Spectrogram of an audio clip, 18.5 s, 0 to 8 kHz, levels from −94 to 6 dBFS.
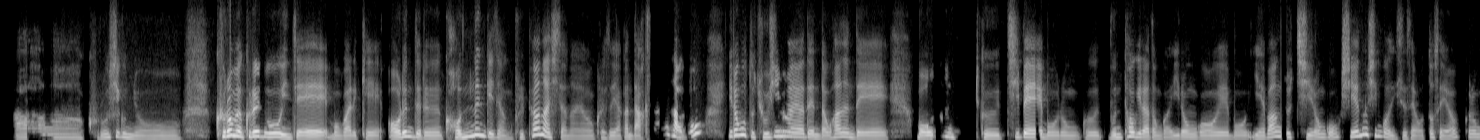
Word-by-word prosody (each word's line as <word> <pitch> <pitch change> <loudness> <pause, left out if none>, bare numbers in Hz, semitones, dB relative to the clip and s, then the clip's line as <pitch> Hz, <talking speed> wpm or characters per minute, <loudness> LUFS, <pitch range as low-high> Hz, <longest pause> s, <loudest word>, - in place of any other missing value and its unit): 아 180 0 -8
그러시군요. 150 - -5 0.4
그러면 280 0 +8
그래도 230 -3 +6
인제 170 0 +3
뭔가 160 0 -2
이렇게 150 +1 -5
어른들은 175 -5 +3
걷는 255 - +4
게 205 -8 0
그냥 155 -6 -8
불편하시잖아요. 170 - 0
그래서 160 -1 -7
약간 160 +1 -5
낙상 155 0 -4 0.3
사고 450 +9 +3 0.3
이런 310 +5 +3
것도 320 -10 +2
조심해야 230 +3 +1
된다고 170 -4 -1
하는데 160 -8 -1 0.3
뭐 175 -4 +3
어떤 210 +7 0 0.3
그 165 -3 -2
집에 210 -1 +3
뭐 155 -1 -3
이런 150 -1 -7
그 150 -1 -6
문턱이라든가 180 - -1
이런 175 +2 -3
거에 155 0 -3
뭐 150 0 -8
예방조치 200 +2 -3
이런 180 +4 -3
거 170 - -3
혹시 220 +4 -4
해 265 - +3
놓으신 325 -3 0
거 220 -8 -3
있으세요? 150 0 -9
어떠세요? 180 +3 -7
그런 190 -1 -5
175 Hz, 335 characters per minute, -20 LUFS, 155-215 Hz, 0.4 s, 그러면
